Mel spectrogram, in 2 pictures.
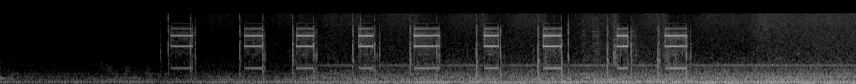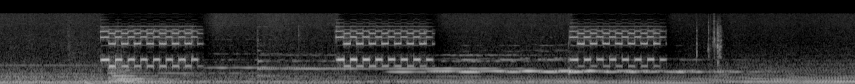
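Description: A push-button telephone being dialled, about nine short, identical key beeps in five seconds. Then an electronic telephone ringing in three warbling bursts of about a second each, a couple of seconds apart.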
